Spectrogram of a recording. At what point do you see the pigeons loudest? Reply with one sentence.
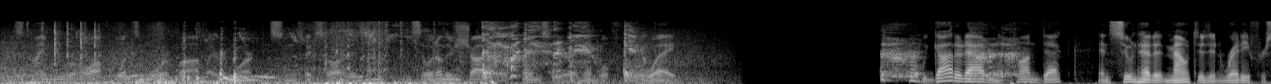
The volume of the pigeons peaks at 2 seconds.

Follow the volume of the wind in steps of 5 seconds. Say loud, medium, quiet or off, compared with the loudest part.
loud, medium, off.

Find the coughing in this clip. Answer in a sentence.
You can hear the coughing from 1.8 to 2.4 s, from 4.6 to 6.5 s and from 8.8 to 10.8 s.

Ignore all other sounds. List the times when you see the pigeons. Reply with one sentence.
The pigeons can be heard from 0.1 to 4.6 s.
